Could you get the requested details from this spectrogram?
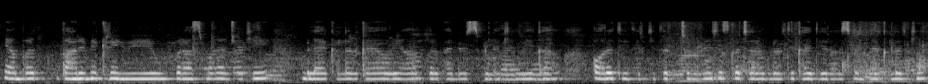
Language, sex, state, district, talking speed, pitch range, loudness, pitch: Hindi, female, Himachal Pradesh, Shimla, 260 wpm, 255-265 Hz, -17 LUFS, 255 Hz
